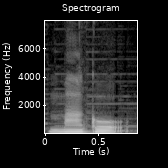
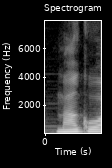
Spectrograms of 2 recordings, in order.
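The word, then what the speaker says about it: 孫: The pronunciation is mago. We call mago. Mago wa nannin desu ka?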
